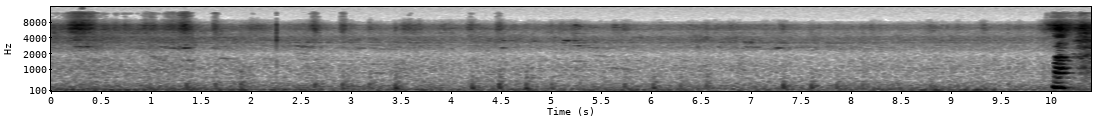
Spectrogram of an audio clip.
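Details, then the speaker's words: Chest percussion on a 47-year-old man during cardiac examination, tapping down the right midclavicular line: tone shifts from resonant to dull at the lung–liver border, brief louder knock at the end. "pertama kita tentukan Batas paru hepar pasien terlebih dahulu itu dari meet clavicular light kanan kita lakukan perkusi ke bawah dari Solo menuju redup"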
